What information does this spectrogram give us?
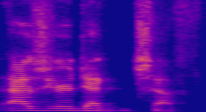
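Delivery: ordinary talk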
